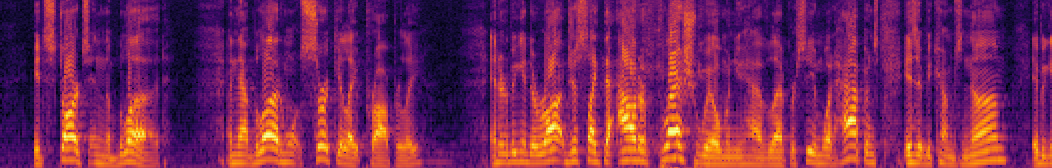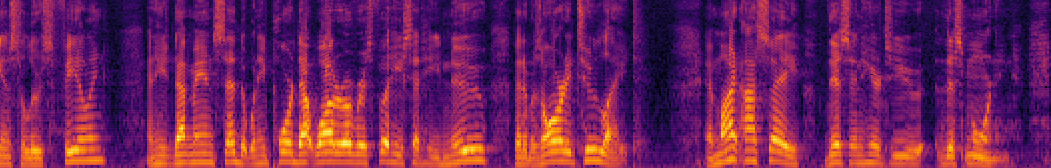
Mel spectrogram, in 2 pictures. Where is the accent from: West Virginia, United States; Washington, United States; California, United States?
West Virginia, United States; and I'm from West Virginia, so I have to have a dictionary when I'm reading my Bible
